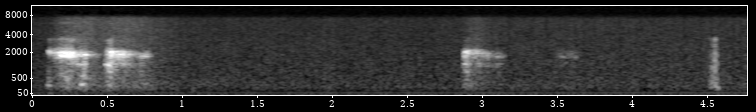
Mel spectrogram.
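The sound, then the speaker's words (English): Coughing from a person pausing mid-conversation: two quick, sharp coughs, a pause, then a third short cough and a faint throat sound, with no talk. “let me cough real quick”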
